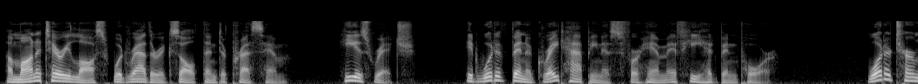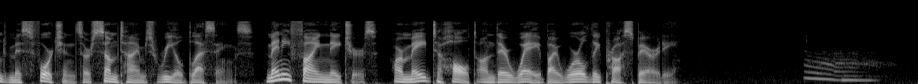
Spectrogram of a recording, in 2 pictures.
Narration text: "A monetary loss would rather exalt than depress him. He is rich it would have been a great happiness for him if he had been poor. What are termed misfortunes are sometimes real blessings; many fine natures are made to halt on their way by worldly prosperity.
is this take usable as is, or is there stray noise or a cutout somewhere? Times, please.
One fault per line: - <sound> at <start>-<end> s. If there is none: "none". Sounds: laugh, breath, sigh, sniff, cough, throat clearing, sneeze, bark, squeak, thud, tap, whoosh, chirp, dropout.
- sigh at 17.2-18.2 s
